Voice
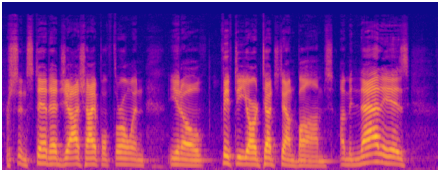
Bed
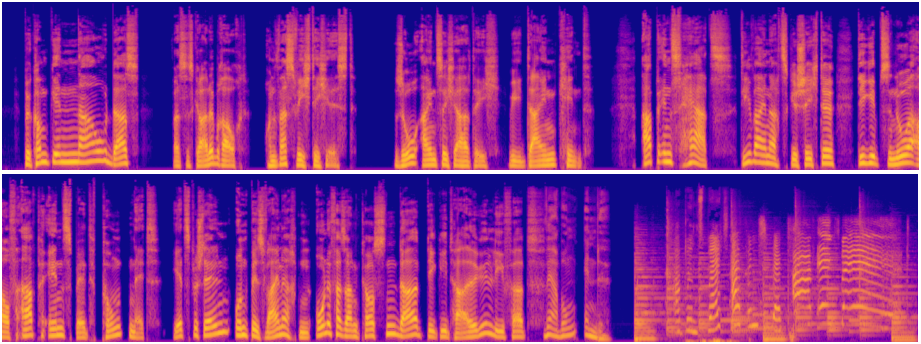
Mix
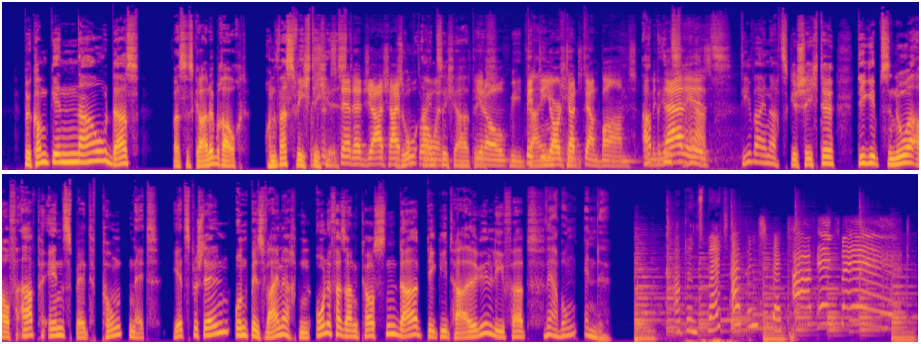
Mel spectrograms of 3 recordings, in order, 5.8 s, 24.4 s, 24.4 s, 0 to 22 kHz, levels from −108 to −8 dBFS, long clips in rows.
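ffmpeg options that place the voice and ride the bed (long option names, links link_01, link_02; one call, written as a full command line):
ffmpeg -i stem1.wav -i stem2.wav -filter_complex "[0:a]adelay=4050,volume=-0.5dB[link_01];[1:a]volume=5.5dB,afade=type=out:start_time=3.81:duration=0.86:silence=0.354813,afade=type=in:start_time=10.26:duration=0.68:silence=0.446684[link_02];[link_01][link_02]amix=inputs=2:normalize=0" out.wav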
